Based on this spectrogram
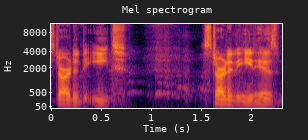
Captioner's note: laughter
